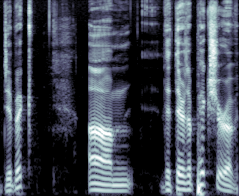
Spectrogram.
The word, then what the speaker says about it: Dybbuk: a picture of the, how do you say it? Dybbuk? The Dybbuk? Yeah. The Dybbuk.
